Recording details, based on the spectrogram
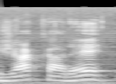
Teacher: o ré é a sílaba mais forte, por isso que ela possui ali o acento. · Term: sílaba tônica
